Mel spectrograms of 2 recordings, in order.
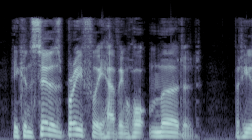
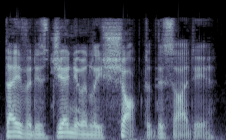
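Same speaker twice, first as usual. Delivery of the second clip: ordinary delivery, nothing marked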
